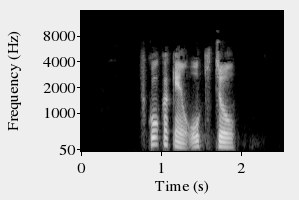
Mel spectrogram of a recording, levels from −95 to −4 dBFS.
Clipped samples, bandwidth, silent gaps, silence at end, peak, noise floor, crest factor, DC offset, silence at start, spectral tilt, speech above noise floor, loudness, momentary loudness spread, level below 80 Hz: under 0.1%; 7.4 kHz; none; 0.6 s; -2 dBFS; -86 dBFS; 24 dB; under 0.1%; 0.85 s; -6 dB/octave; 63 dB; -23 LUFS; 7 LU; -66 dBFS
